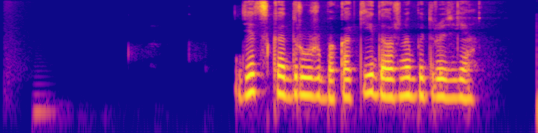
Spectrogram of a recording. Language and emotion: Russian, neutral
